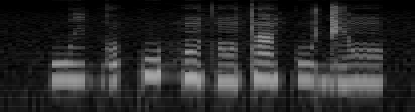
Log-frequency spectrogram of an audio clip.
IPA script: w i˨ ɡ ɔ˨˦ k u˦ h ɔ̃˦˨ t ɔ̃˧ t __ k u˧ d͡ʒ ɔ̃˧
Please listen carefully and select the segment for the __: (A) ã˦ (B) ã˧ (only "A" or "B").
A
